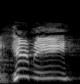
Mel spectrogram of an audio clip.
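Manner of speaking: high, loud demand for attention; urgent shout. Real, not acted. Preacher demands the congregation listen, shouting urgently.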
